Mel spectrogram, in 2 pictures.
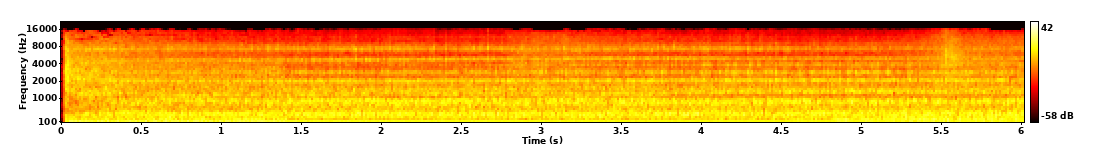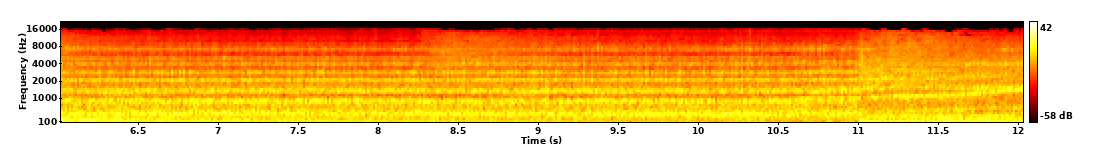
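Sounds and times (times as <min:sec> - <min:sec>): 
growling: 0:00.0 - 0:12.0.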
